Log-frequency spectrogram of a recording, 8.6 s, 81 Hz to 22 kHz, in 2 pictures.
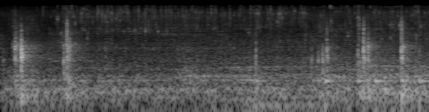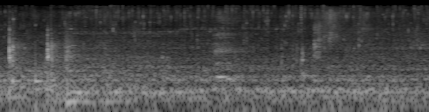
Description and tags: SonicSnap JPPT5 Water
Sounds recorded at Colégio João Paulo II school, Braga, Portugal.
water, Joao-Paulo-II, Portugal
